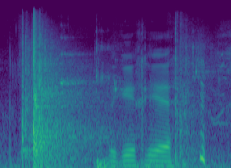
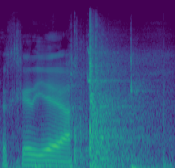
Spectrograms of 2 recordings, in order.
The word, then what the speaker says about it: Le Guerrier: Le Guerrier. Sound like it's a special R in French.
